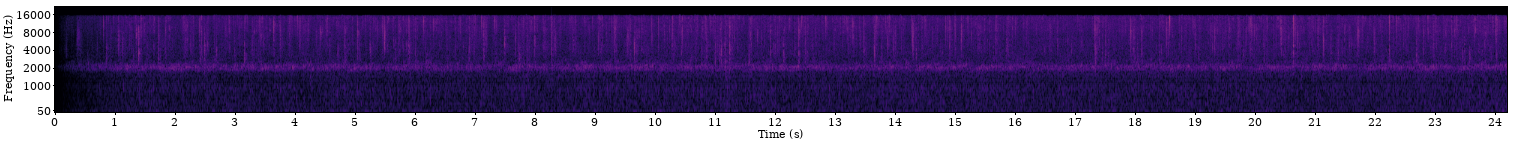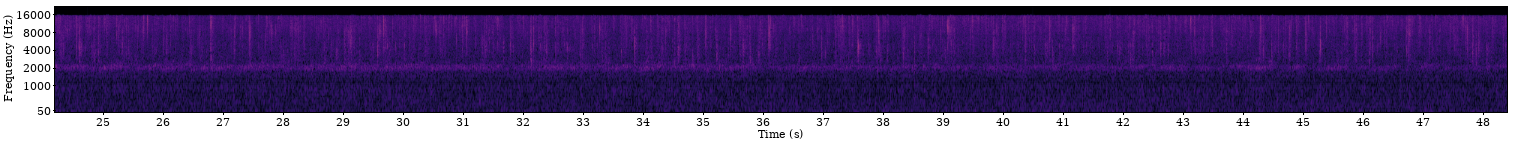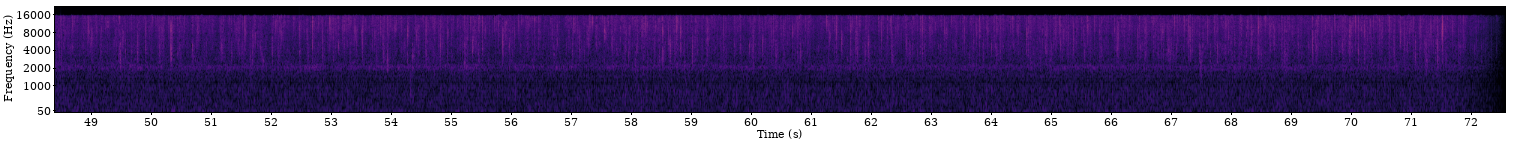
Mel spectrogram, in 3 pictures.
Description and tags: Rain and frogs 2
Frogs sing in the pond in the spring rain. Recorded with paired omni mics sitting on the windowsill.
